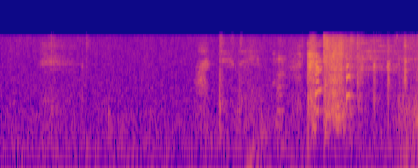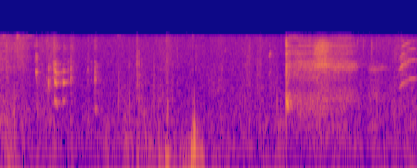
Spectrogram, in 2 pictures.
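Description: A young woman laughing hard in breathy, wheezing bursts with sniffs between, the strongest about four seconds in and again near the end.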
